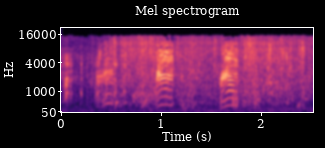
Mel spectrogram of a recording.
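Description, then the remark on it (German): Ducks quack loudly, two especially strong harsh calls standing out among several shorter ones, with a faint splash in the background. “Enten”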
